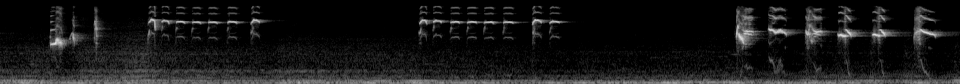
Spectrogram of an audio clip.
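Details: Orange-headed thrush singing loudly and prolifically with short pauses, used to prompt other birds to sing: bursts of high, sharp repeated notes and a run of level whistles, then a quick series of clipped chirps after a gap.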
